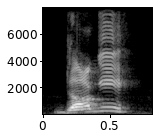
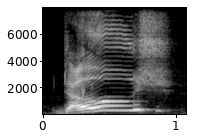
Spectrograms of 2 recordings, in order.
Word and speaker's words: Doge: how do you how do you say it doggy Doge oh okay well Doge was worth a thousand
